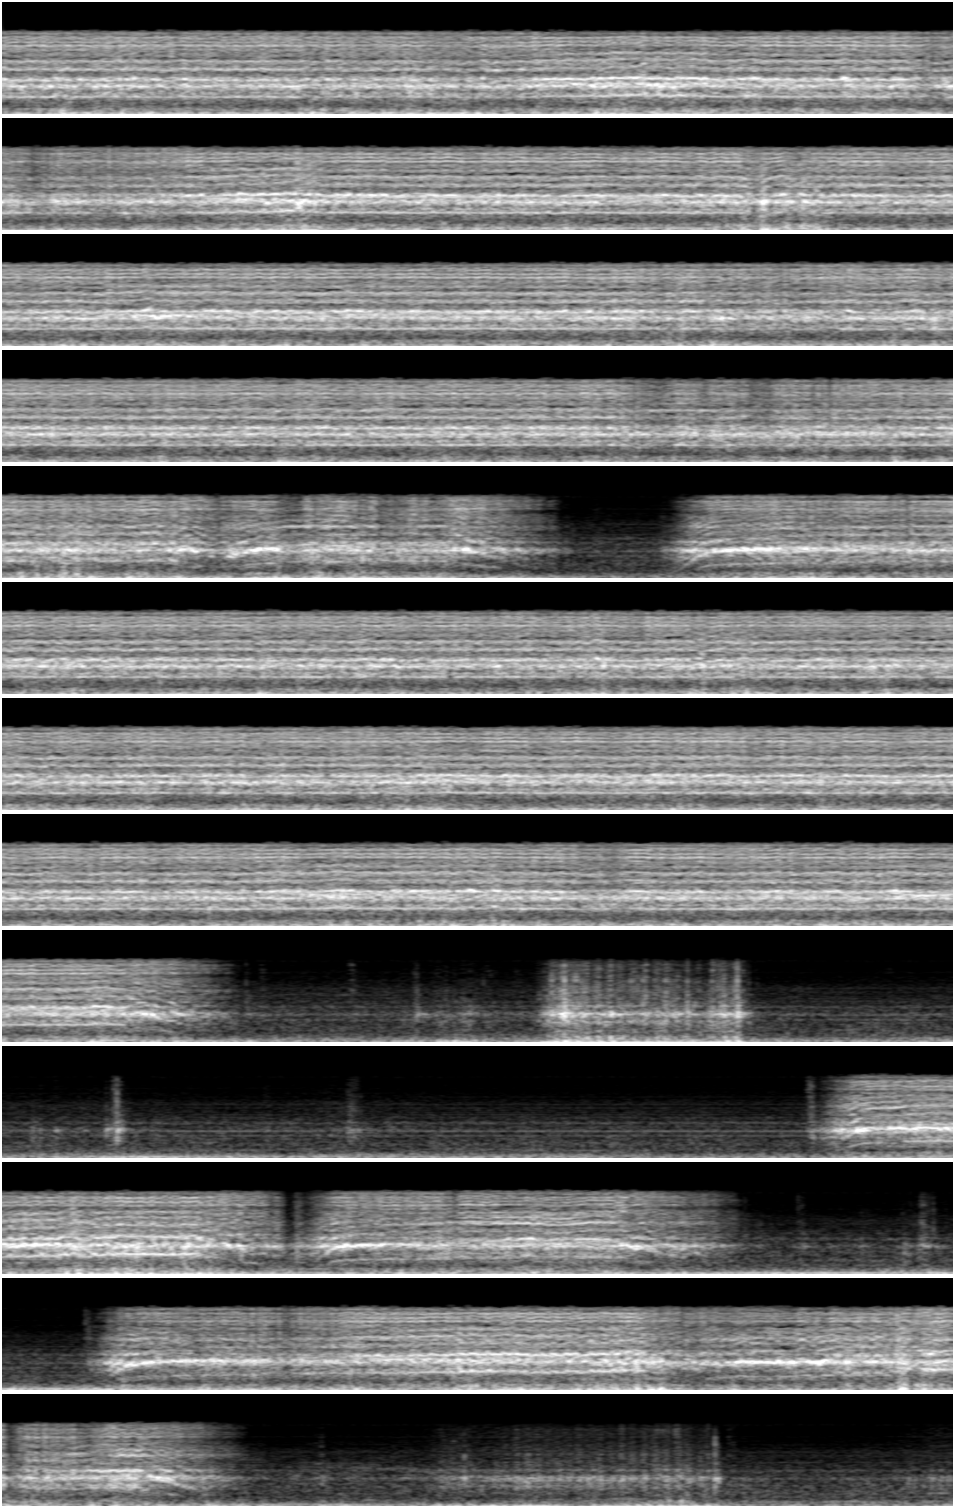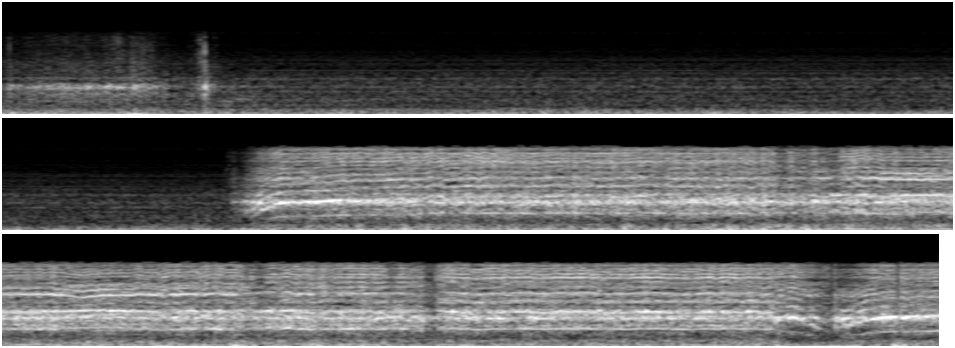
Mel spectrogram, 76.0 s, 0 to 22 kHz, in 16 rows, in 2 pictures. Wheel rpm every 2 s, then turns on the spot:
160, 160, 160, 160, 160, 160, 160, 160, 160, 160, 100, 110, 160, 160, 160, 160, 160, 160, 160, 60, 10, 0, 0, 70, 120, 70, 70, 150, 140, 20, 20, 20, 0, 20, 140, 160, 160, 120.
40-42 58-62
